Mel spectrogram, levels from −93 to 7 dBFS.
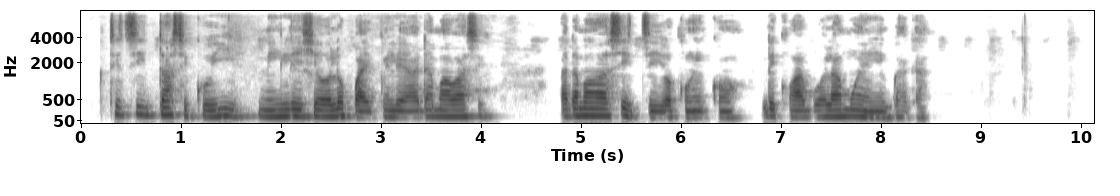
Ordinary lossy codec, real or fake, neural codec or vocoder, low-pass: none; real; none; 7.2 kHz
